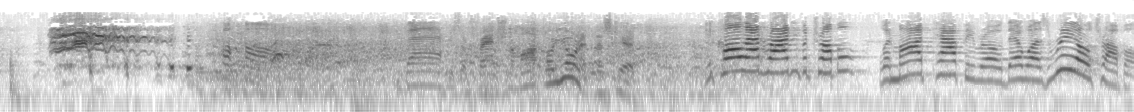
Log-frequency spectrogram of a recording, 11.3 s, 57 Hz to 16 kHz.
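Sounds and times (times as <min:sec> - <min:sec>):
laughter: 0:00.4 - 0:08.2
horse neighing in a long shrill whinny: 0:00.5 - 0:01.8
speech: 0:04.6 - 0:11.3.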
